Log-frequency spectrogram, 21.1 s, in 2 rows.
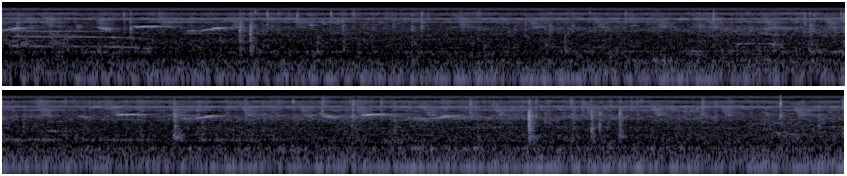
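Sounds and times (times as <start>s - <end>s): small bird chirping: 10.3s - 21.0s
faint sharp clicks: 14.0s - 21.0s.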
